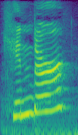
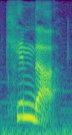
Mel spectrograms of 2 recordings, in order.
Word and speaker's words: Kinder: word kindergarten in german we don't say hinder we say kinder kinder we also don't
